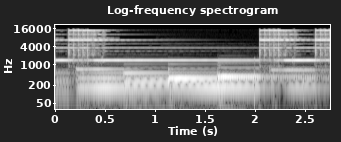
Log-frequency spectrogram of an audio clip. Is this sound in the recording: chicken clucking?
no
